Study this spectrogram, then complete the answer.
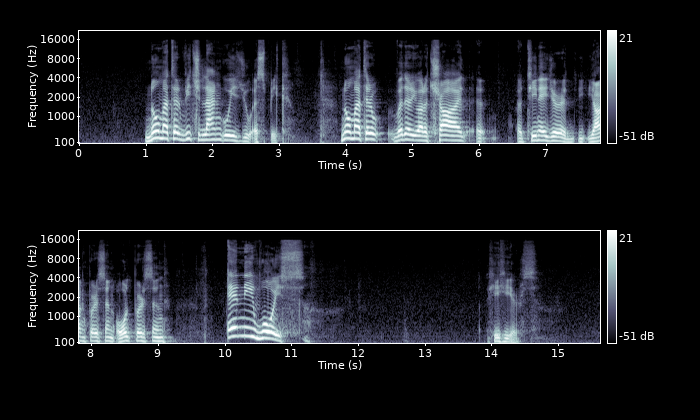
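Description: A man speaks calmly and expressively into a close microphone, with long pauses.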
